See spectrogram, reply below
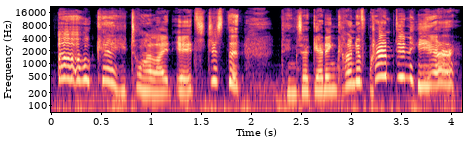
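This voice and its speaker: A man reading a storybook, voicing a nervous disguised female insect queen in a hesitant falsetto. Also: big pitch swings, normal speed, slight background noise, heavily acted.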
